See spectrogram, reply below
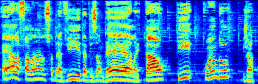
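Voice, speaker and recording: A man's voice: sits high, lively intonation, unhurried, faint music behind. A man, chatting enthusiastically as a podcast panelist. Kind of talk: casual chat.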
